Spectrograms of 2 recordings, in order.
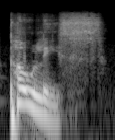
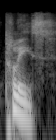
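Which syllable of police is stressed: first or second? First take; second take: first; second. First: The stress is on the first syllable. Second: The stress is on the second syllable. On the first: "police instead of police" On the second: "instead of police"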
